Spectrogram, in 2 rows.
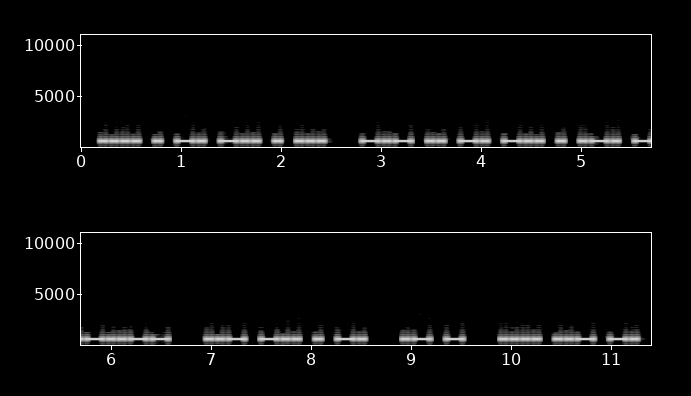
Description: Morse code, heard as a keyed tone, about 22 wpm, 600 Hz. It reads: HENDES KINDER, UDEN AT HUN
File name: Ferie QRS 22wpm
